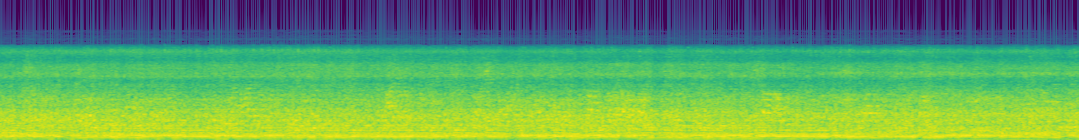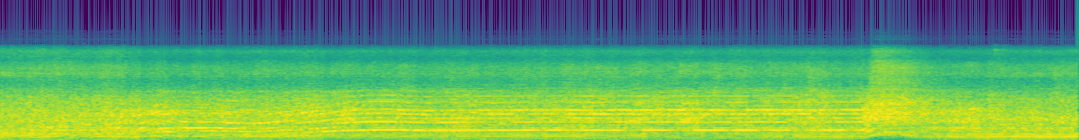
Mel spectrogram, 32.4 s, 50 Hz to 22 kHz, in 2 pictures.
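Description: Ferrari F430 with Novitec Rosso tuning, its V8 idling with a steady low note. About eighteen seconds in, a higher engine tone glides up and holds steady for several seconds, then breaks off suddenly near the end.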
